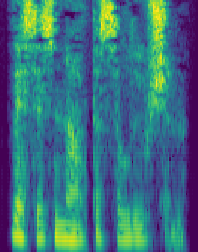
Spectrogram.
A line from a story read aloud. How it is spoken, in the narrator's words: Dalin said quietly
